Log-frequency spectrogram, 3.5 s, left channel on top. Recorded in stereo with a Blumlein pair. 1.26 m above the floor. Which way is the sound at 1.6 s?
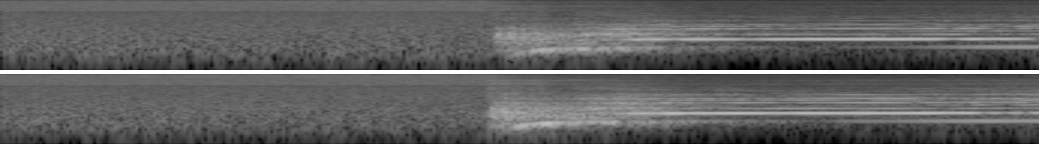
50° right.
